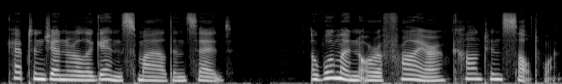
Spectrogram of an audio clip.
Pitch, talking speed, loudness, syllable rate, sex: 215 Hz, 160 wpm, -16 LUFS, 4.9 syllables/s, female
